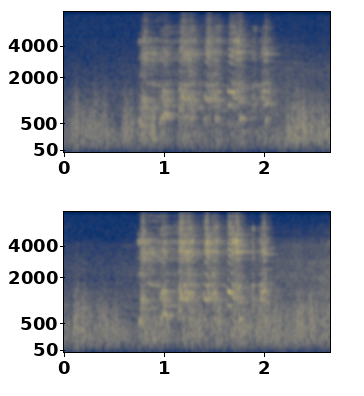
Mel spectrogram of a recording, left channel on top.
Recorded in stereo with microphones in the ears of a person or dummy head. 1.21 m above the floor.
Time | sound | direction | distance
0.7 | laughter | 65° right (ahead or behind) | 2 m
